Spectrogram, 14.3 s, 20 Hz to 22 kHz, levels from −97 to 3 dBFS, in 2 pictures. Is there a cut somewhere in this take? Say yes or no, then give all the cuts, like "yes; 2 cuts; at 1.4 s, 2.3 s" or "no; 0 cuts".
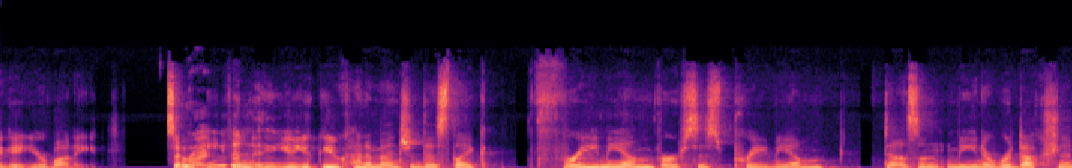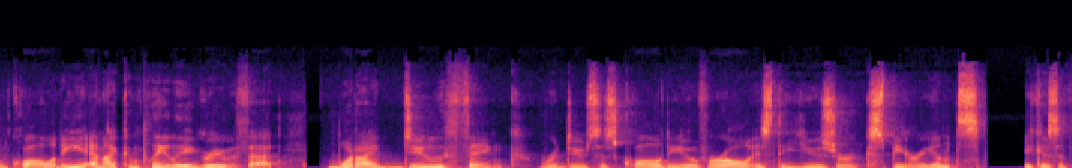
no; 0 cuts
